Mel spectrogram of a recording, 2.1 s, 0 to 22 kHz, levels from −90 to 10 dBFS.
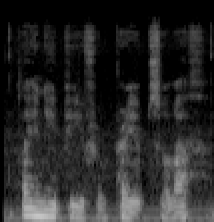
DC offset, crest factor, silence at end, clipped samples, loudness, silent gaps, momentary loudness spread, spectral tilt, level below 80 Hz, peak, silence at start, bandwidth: under 0.1%; 14 dB; 0 s; under 0.1%; -26 LUFS; none; 13 LU; -7.5 dB/octave; -52 dBFS; -10 dBFS; 0.05 s; 14 kHz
